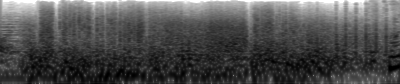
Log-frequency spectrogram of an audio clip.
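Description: Battle sound effects: a continuous rumble of explosions with several sharp bangs, over music.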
